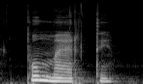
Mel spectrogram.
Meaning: to die
- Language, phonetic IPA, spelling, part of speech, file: Ukrainian, [pɔˈmɛrte], померти, verb, Uk-померти.ogg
